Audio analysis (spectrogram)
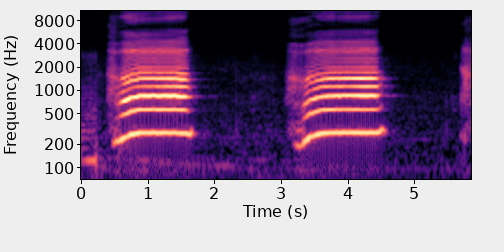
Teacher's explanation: حلق سے نیچے والے حصے سے ادا کریں. ہا حمزہ حمزہ حلق کے نیچے والے حصے سے ادا کریں.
